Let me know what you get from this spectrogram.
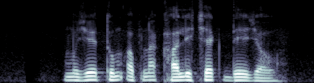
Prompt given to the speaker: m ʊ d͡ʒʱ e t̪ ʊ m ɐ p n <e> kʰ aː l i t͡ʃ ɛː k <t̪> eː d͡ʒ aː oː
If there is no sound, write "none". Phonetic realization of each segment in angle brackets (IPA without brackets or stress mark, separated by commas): a, d̪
